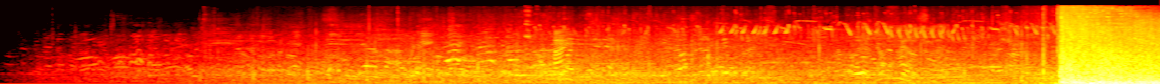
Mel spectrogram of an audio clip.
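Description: A crowd murmurs and chatters outdoors, fading in.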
